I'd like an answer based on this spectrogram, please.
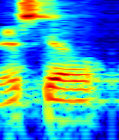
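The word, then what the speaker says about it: VSCO: I think it's like I think you pronounce it Visco.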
